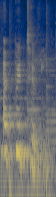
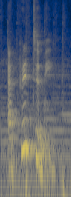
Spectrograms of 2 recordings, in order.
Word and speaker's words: epitome: this word is not epitome but the correct pronunciation for this word is epitome epitome epitome absolutely so let's look at the meaning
